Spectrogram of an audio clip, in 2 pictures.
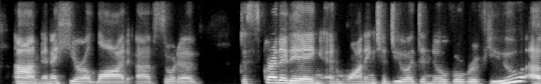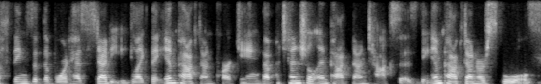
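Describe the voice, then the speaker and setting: A woman's fairly low pitch at a fairly quick pace, with fairly even intonation and a normal speaking voice. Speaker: resident speaking at public meeting. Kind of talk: public comment.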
